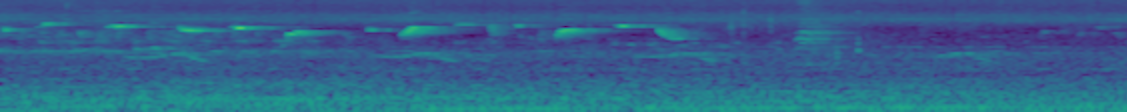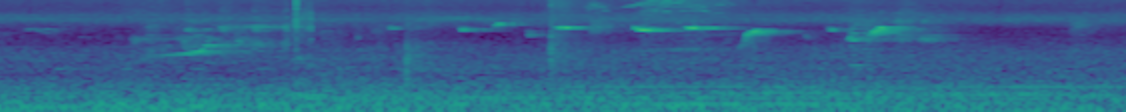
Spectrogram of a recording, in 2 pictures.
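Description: Birds calling: two runs of short high chirps, one in the first few seconds and another near the end, with a few lower chirps between, over a steady low rumble.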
